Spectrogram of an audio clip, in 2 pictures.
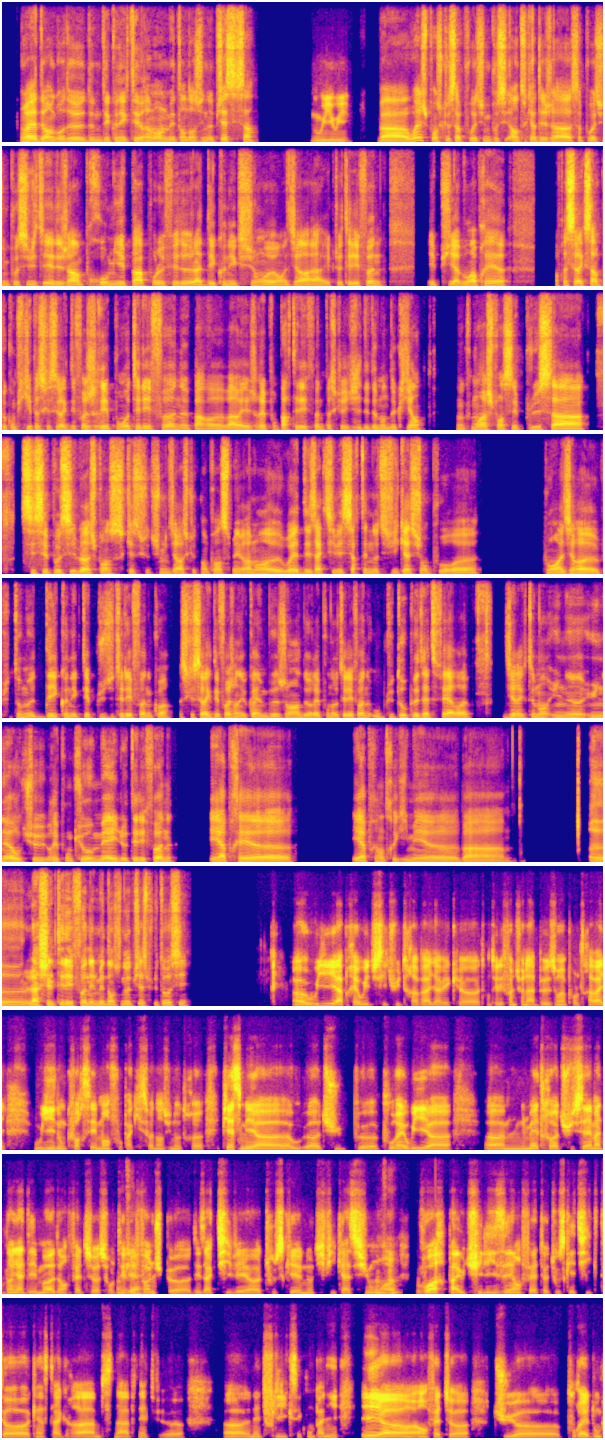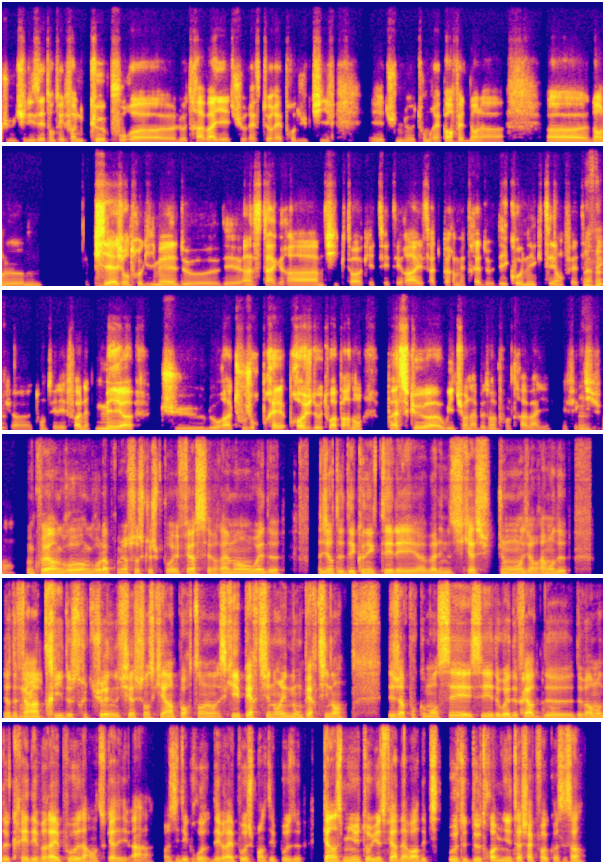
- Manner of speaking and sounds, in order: tapping; stressed: "premier"; other background noise; tongue click; drawn out: "heu"; stressed: "piège"; stressed: "Mais"; stressed: "vraies"; stressed: "quinze"
- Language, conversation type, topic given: French, advice, Comment prévenir la fatigue mentale et le burn-out après de longues sessions de concentration ?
